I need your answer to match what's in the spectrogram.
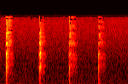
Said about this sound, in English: Breathe it out in a series of gentle coughs without inhaling in between. I'll show you what the sound is like. Very soft.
